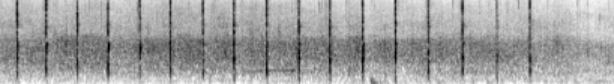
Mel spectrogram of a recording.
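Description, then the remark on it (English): An audience applauds the youth and youth counselors on Mother's Day. A steady hiss of clapping has sharp, evenly spaced claps punching through at a brisk, regular beat, about four per second. No one speaks. “So can we just take a moment and give them a big round of applause?”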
